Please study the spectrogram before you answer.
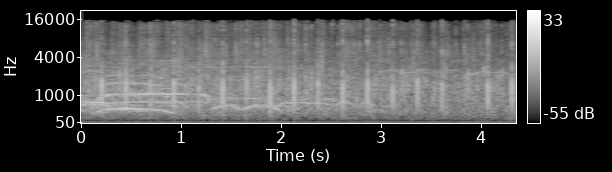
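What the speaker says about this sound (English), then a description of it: "another big round of applause for Dominic" A crowd at a British farmers' protest against inheritance tax in central London applauds a speaker, steady clapping outdoors with voices mixed in, thinning to scattered individual claps toward the end.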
